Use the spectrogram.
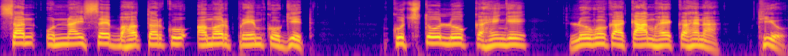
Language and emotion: Nepali, neutral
